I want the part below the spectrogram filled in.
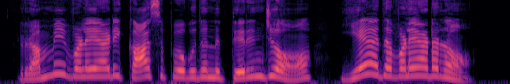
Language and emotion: Tamil, angry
